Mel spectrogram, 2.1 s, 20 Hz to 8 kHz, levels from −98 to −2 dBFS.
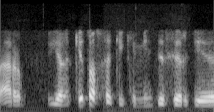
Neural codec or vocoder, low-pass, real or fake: none; 7.2 kHz; real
